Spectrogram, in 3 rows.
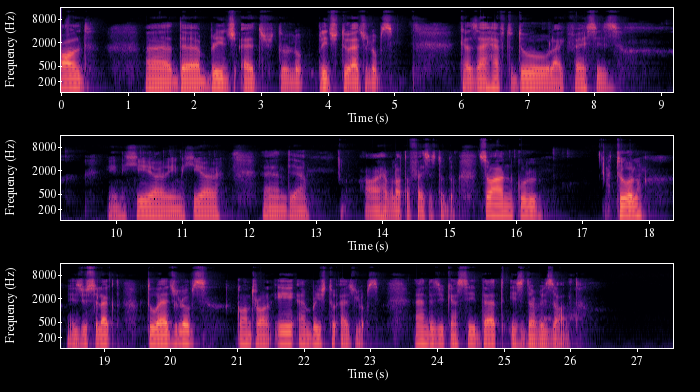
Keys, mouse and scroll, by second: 9.8 shift+f, 11.7 f, 13.4 ctrl+z, 13.6 ctrl+z, 14.0 ctrl+z, 14.2 ctrl+z, 14.4 ctrl+z, 14.6 ctrl+z, 19.9 ctrl+e, 23.2 a, 23.6 middle click.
